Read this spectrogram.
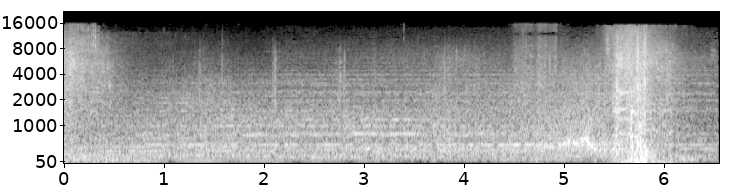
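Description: Wind rushes steadily.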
